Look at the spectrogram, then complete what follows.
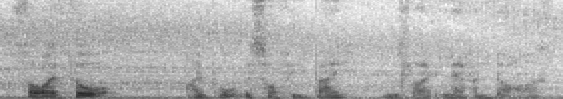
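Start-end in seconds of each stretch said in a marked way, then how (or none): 1.2-3.4 much softer hushed whisper. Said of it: "I don't know why I'm whispering".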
